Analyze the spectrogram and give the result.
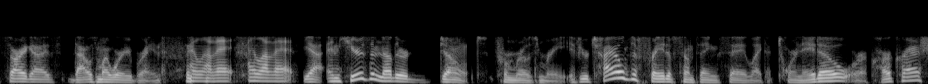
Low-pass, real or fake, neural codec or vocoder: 3.6 kHz; fake; codec, 16 kHz, 8 kbps, FunCodec, trained on Chinese and English, 25 frames a second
